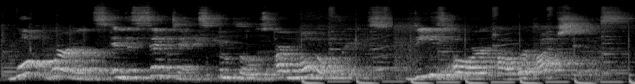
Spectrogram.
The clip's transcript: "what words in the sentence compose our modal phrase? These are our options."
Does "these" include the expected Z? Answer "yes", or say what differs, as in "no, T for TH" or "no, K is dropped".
yes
